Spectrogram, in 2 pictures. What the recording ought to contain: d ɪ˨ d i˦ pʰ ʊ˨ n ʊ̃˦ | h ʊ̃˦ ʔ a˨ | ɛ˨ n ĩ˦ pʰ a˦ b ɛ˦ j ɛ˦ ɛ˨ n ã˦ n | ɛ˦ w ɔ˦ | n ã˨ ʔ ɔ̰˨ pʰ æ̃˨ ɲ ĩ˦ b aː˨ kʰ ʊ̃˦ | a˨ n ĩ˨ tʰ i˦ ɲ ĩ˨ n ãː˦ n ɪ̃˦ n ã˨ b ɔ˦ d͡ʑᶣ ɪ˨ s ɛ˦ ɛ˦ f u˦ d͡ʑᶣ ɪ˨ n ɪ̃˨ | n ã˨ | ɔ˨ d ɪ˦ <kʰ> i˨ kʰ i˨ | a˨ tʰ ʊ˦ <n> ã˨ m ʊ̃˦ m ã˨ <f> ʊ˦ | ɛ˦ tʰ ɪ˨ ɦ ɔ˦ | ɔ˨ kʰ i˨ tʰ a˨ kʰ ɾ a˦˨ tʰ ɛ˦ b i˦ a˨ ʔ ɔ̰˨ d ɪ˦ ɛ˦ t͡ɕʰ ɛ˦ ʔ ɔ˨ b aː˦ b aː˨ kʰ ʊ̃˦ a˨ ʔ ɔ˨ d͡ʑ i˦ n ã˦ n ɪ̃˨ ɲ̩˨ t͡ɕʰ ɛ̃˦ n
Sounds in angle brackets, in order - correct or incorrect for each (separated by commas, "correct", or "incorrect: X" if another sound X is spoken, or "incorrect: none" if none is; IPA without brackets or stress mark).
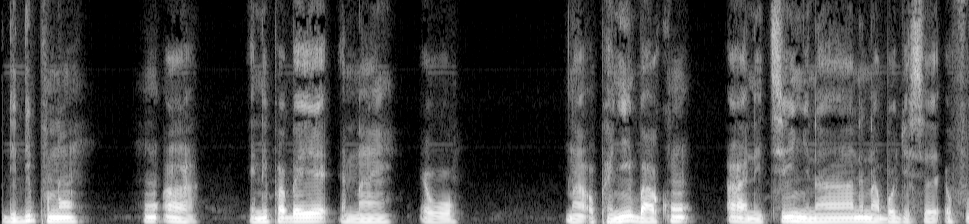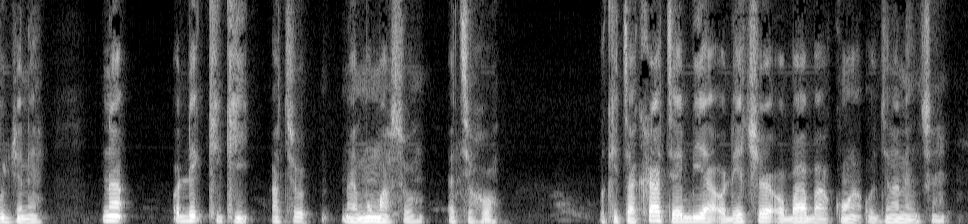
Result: correct, correct, incorrect: s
